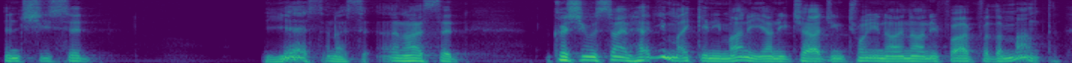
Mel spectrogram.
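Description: Fast, gravelly and slightly rough, this man's medium-pitched voice has a dark tone. He's a horse trainer and show host swapping rambling, humorous training anecdotes in a casual chat, constantly interrupting himself and starting sentences over.

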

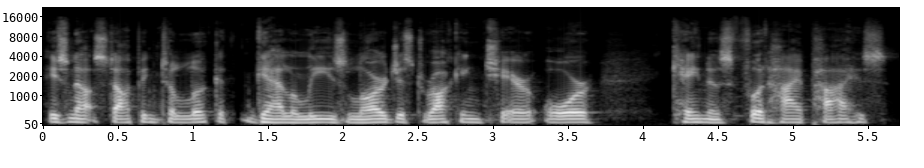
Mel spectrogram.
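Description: A man's voice: fairly low pitch, completely flat delivery, unhurried, no room sound, studio quality. A man hosting a Bible lesson podcast, teaching expressively, shifting his pace for emphasis and acting out the quotes.

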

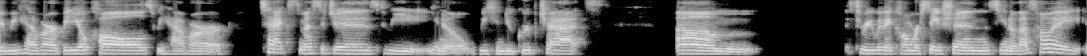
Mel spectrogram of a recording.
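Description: A woman from Barbados, a guest chatting casually in an interview and laughing often. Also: low voice.

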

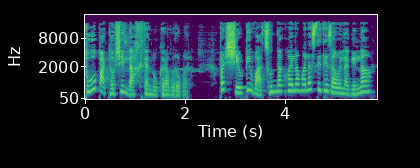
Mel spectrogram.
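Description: A woman's voice: a little high, very animated, normal speed, soft background music. A woman voicing a sly wise man who fakes a sore foot, groaning and drawing out his complaints. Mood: sly complaining.

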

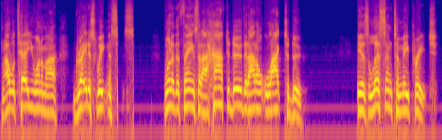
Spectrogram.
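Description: A man's voice: fairly high pitch, moderate pace, no echo. A man preaching a sermon in a plain-spoken, folksy way, with a Southern US hillbilly accent and country twang. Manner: plain-spoken, folksy, repeats key phrases for emphasis.

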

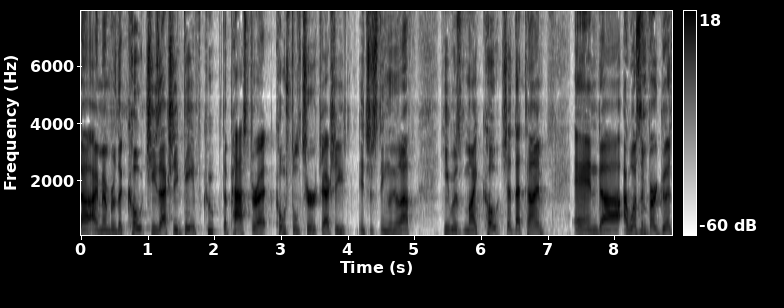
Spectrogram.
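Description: A man, a pastor giving a sermon with personal stories in a conversational, animated way. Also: fairly high pitch. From Canada. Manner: animated, conversational, laughs while telling stories.

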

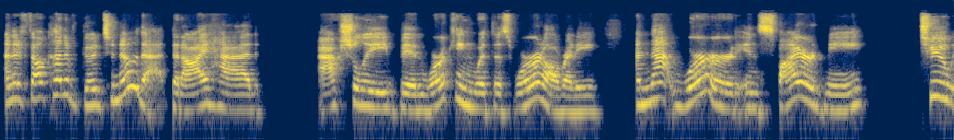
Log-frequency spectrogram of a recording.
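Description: A middle-aged woman telling a personal story in a measured, thoughtful and self-questioning way, as a podcast host. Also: fairly low pitch, fairly bright tone.

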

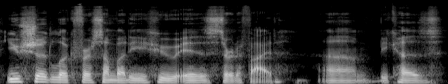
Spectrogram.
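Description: A man's voice: low voice, measured pace. A young man, a mental performance coach, talking easily in an interview, laughing often and filling with likes and ums. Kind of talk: conversational interview.

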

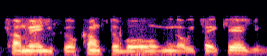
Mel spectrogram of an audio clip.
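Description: A man's voice: lowish voice, fast talker, a little hiss or hum. A man from Trinidad who owns a barbershop, chatting casually as a guest and rambling with lots of fillers. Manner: relaxed, rambling with many fillers. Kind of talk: casual interview chat. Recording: dry tinny phone line.

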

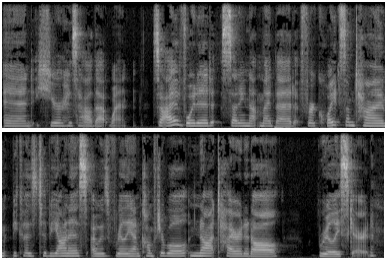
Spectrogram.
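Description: A woman's voice: a little high, steady tone, moderate pace, darkish tone. A young woman hosting a podcast and telling a travel story in a chatty, emphatic way. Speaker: podcast host. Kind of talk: casual storytelling.

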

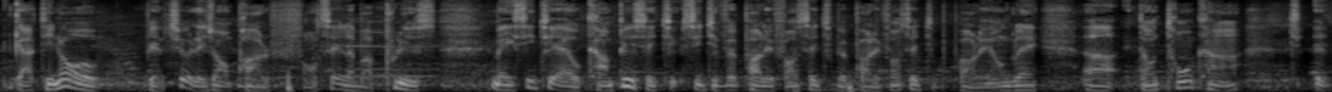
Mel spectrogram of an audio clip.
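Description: A man's voice: lowish voice, fairly bright tone. A man interviewing students on a university campus, talking in a hesitant, conversational way with frequent fillers. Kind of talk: on-the-street interview. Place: university campus, busy common area. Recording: crowd chatter behind.

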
